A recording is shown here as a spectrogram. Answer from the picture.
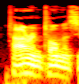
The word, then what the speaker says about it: Taran Thomas: So Taran Thomas is the one you actually keep in that forward line. And just to correct everyone, that's the correct pronunciation of his name.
